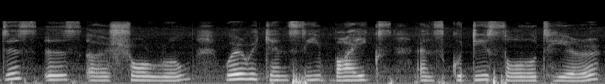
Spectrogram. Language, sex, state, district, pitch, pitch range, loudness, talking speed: English, female, Nagaland, Kohima, 195 Hz, 180-210 Hz, -18 LUFS, 130 wpm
